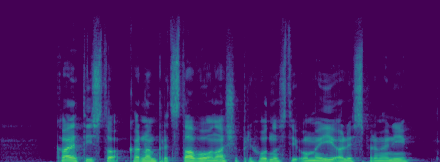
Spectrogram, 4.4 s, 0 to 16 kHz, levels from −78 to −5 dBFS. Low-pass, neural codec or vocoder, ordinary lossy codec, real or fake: 14.4 kHz; vocoder, 48 kHz, 128 mel bands, Vocos; none; fake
